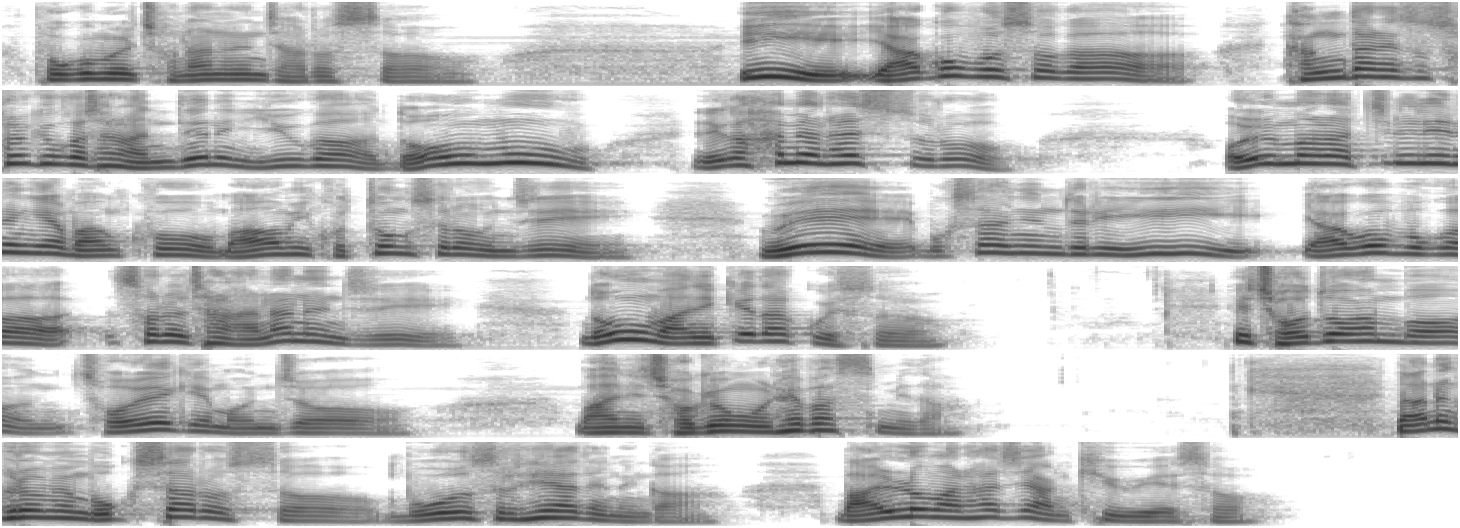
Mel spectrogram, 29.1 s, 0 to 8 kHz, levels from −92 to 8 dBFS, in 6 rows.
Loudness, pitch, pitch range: -22 LUFS, 175 Hz, 135-215 Hz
